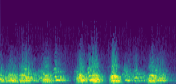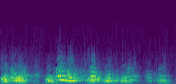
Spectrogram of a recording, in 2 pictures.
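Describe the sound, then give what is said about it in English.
A pack of Eskimo sled dogs, led by the lead dog King, barks and yips excitedly in a rapid, overlapping chorus, loud, with barely a pause across the whole stretch and no talking, while running through storm and snow in the Yukon. “Wonder Dog King, swiftest and strongest of Eskimo lead dogs, blazes a trail through storm and snow for Sergeant Preston as he meets the challenge of the Yukon.”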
